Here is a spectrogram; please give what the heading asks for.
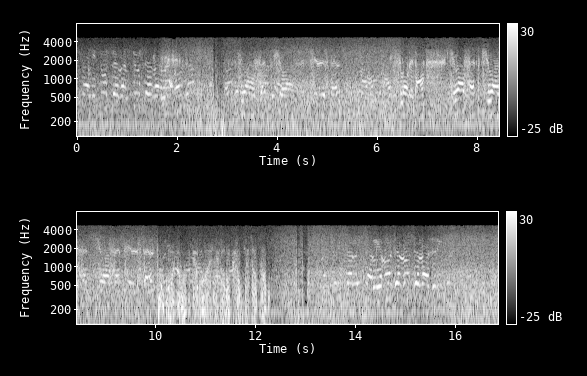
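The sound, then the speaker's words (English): Radio meteor scatter, with radio waves bouncing off meteor tails, comes through as continuous band-limited static carrying warbling, voice-like fragments that swell and fade throughout. “What you just heard was what is a phenomenon called meteor scatter, which is actually radio waves. Radio waves bouncing off meteors, if you can believe it, bouncing off the tails of meteors,”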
